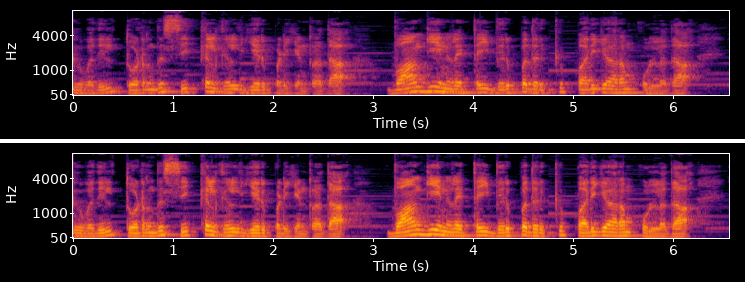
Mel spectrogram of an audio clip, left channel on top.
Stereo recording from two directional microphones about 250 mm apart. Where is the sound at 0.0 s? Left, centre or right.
Right.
